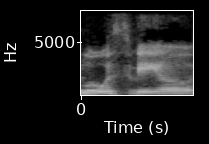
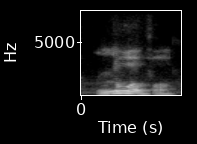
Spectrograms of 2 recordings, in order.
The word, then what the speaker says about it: Louisville: tell you something Louisville and that's how we pronounce it's not Louisville it's not live it's Lou see L Louisville okay that's how we pronounce it here uh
